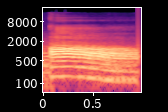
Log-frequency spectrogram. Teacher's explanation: मुंह क्या है पूरा खुला, इससे बड़ा ज़्यादा नहीं खुल सकता, तो ये क्या है निवृत्त है, जिसमें मुंह पूरा खुला होता है, एक ही होता है।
